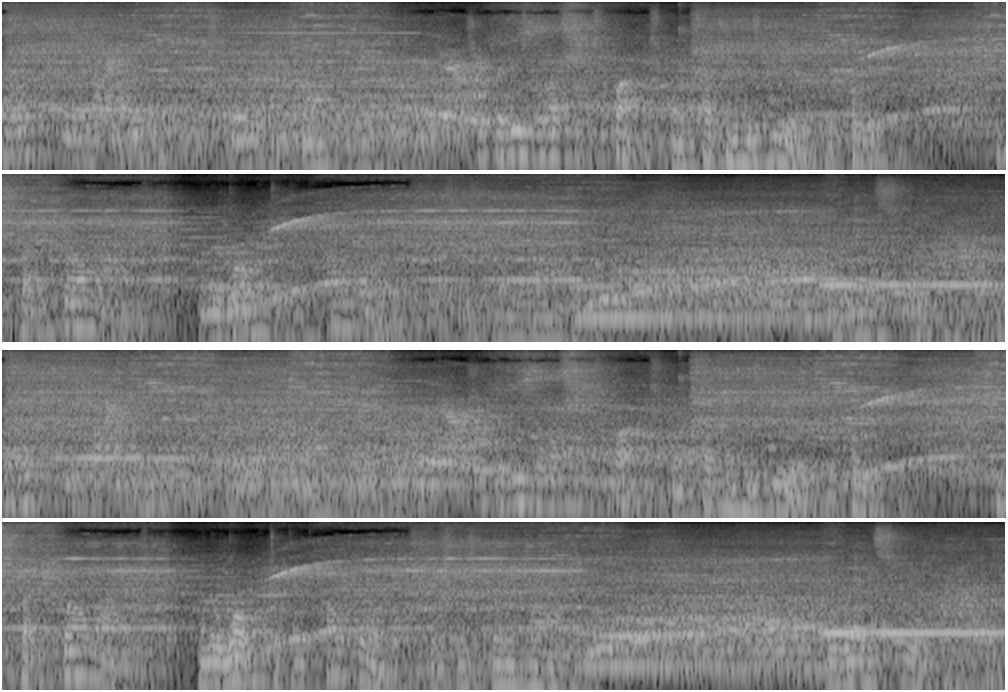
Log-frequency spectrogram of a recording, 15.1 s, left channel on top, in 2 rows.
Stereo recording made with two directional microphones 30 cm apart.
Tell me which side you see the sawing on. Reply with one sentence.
You can hear the sawing on the right.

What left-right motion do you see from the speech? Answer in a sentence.
In this clip you hear the speech go from the left side to the right.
